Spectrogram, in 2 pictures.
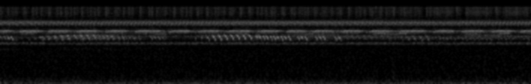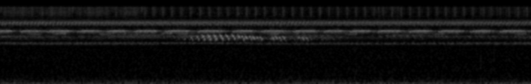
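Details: Insects in a Jeju buckwheat field at Ora-dong, South Korea, sing in an unbroken high ringing chorus with a pulsing rhythm; loud rattling trills burst out twice, about seven seconds apart, above quieter trilling.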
